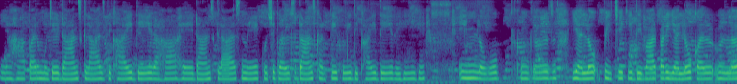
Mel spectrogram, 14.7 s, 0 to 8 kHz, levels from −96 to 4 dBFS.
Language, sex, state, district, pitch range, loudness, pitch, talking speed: Hindi, female, Chhattisgarh, Korba, 200-215 Hz, -30 LUFS, 205 Hz, 135 wpm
